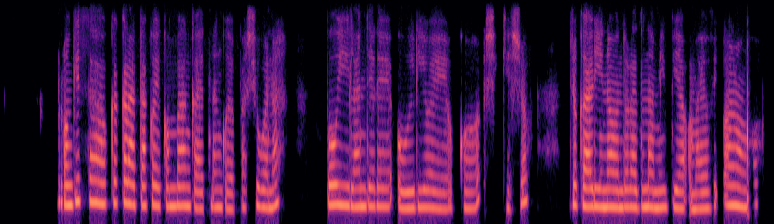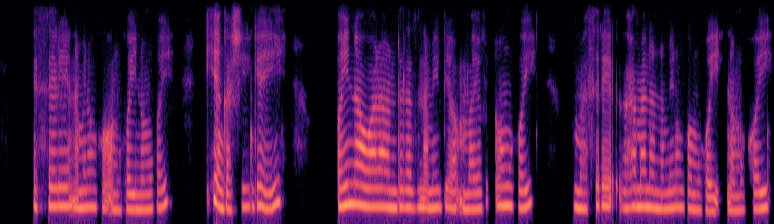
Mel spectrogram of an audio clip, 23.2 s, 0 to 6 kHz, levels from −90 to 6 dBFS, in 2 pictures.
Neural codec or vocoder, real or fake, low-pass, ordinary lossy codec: none; real; 5.4 kHz; Opus, 16 kbps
